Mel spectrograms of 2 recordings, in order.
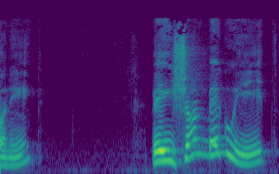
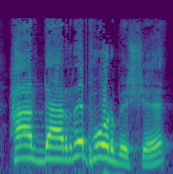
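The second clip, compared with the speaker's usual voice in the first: each word drawn out and louder; slow emphatic preaching; 3 semitones higher, 9 dB louder, slower than usual. Acted. Preacher explaining the valley to listeners, slow and emphatic. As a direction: lean on every word for the crowd.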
